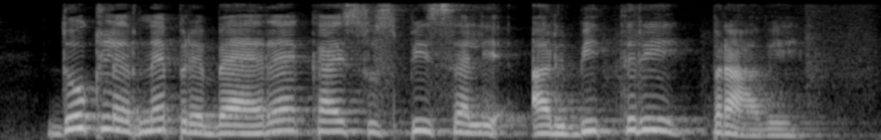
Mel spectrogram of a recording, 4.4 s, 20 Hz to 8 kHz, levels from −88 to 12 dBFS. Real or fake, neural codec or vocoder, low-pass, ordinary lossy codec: real; none; 7.2 kHz; MP3, 64 kbps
